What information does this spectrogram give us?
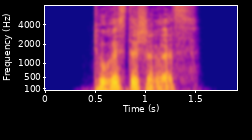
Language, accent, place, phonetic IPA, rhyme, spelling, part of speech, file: German, Germany, Berlin, [tuˈʁɪstɪʃəʁəs], -ɪstɪʃəʁəs, touristischeres, adjective, De-touristischeres.ogg
- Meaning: strong/mixed nominative/accusative neuter singular comparative degree of touristisch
